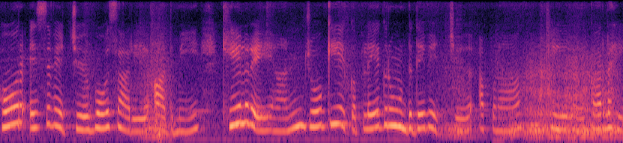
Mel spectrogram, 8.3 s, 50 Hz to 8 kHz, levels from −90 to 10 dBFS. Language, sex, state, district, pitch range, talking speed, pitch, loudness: Punjabi, female, Punjab, Kapurthala, 240-295 Hz, 130 wpm, 265 Hz, -17 LUFS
